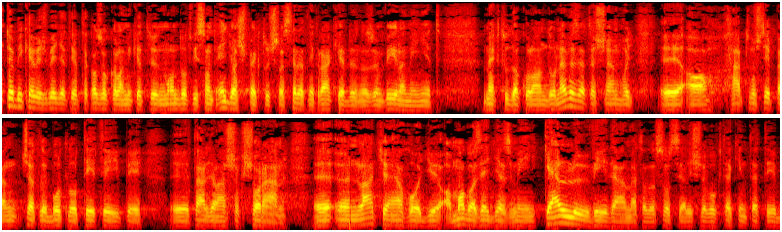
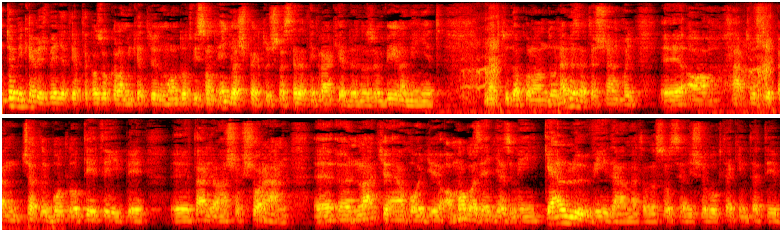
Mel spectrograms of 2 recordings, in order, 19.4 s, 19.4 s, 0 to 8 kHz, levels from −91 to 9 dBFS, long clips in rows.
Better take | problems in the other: first | background sound (Respiratory sounds); 10 dB below the speech // room echo; dies away in 0.4 s

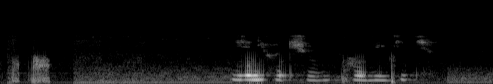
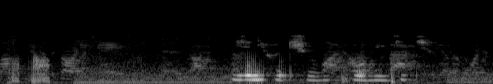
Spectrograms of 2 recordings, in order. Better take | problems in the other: first | background sound (Livestock, farm animals, working animals); 18 dB below the speech

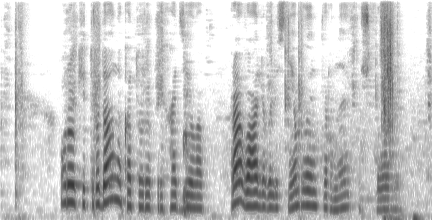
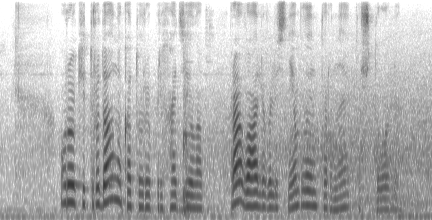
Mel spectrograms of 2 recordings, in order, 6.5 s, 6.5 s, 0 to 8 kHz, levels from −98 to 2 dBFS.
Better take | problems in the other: second | noise reduction (classical method log-MMSE)

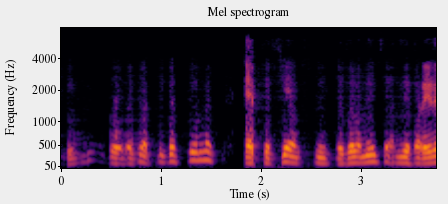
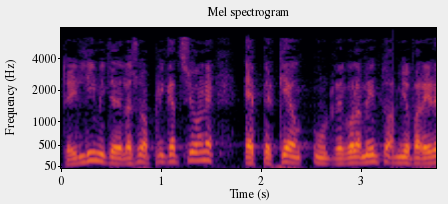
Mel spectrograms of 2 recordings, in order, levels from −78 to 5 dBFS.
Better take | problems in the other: second | noise reduction (neural mask model DeepFilterNet 3)

